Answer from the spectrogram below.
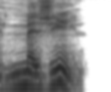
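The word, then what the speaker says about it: Medellín: Oh, yeah, because the double L is a J instead of a Y, and they really kind of slur their syllables together. So to them, the name of the town is, as I'm saying it, Medellin, actually Medellin.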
